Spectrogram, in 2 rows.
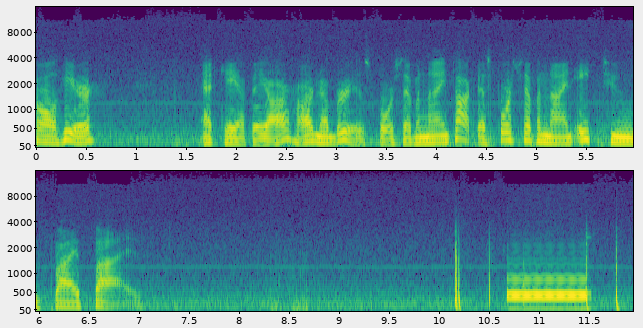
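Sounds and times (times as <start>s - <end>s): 
speech: 0.1s - 0.7s, 1.6s - 7.1s
telephone busy signal on a failed call attempt: 10.7s - 11.6s.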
